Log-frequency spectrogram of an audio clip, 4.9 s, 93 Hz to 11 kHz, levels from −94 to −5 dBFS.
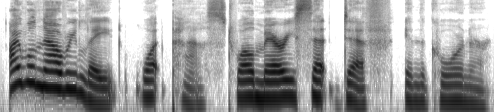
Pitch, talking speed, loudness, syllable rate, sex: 180 Hz, 160 wpm, -17 LUFS, 4.2 syllables/s, female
